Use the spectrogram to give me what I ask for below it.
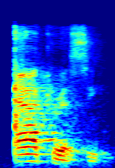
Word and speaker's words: accuracy: somewhere uh because um the stress should go on the first syllable um i think it's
